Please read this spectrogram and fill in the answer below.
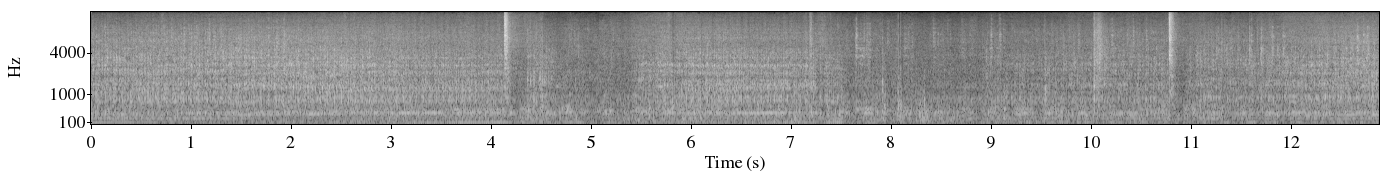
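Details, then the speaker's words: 1965 Chevy pickup bought as parts truck: idle wanders and sags unevenly, dipping as if about to stall; rough running, possibly fuel delivery, carburetor suspected to need disassembly and cleaning; possible coolant weep between engine and transmission noted. "this carburetor might need to be taken apart and kind of cleaned up a little bit"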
